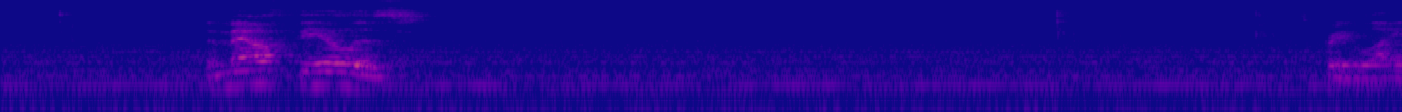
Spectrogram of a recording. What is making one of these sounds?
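A man speaks calmly close to a microphone.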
